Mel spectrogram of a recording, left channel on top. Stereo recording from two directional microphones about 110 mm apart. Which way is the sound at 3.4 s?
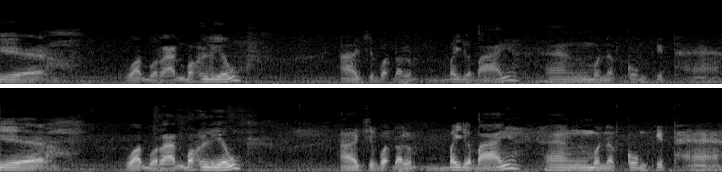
15° right (ahead or behind).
